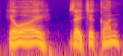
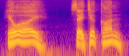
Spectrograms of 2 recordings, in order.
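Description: First: Raised voice calling through a closed door; mother calls her son awake, voice raised to carry. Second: Higher, louder call through the door; calling again louder. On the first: Mother calling her son through the door, raised voice. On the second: Mother knocks again and calls her silent son, louder. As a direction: call him again, pushing the voice to carry. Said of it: "gõ cửa rồi hỏi tiếp". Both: Acted.

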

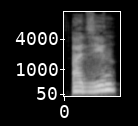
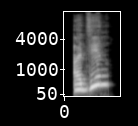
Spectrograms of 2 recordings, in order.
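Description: First: ОДИН answered low, without the questioning leap; short, lower-pitched reply on ОДИН; confirming answer. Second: ОДИН asked with a high rising end; short rising query on ОДИН; questioning. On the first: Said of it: "резюмировала я". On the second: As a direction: lift ОДИН sharply upward as a question. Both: A narrator's reading.

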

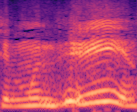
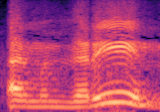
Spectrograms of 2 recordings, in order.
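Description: First: المنذرين as "al-mundhirīn"; rejected kasra reading. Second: المنذرين as "al-mundharīn"; correct fatha reading. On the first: Teacher rejecting the wrong word, rejected kasra reading. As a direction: put "dhi" inside المنذرين. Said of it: "مش المنذرين". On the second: Teacher confirming the right word to students, correct fatha reading. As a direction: say المنذرين with "dha", lower pitch. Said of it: "بالفتح". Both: Shown as a demonstration.

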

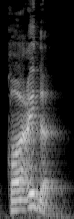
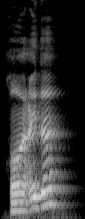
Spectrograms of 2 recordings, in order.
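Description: No difference in how they are said.

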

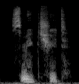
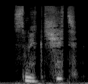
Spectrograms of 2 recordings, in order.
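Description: First: Soft, subdued statement; understated reply, kept soft; quiet answer. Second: Incredulous question, rising at the end; a touch of mocking amusement, pitched above his answer; scornful laughing echo. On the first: Man explaining his offer to the angry heroine, quiet answer. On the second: Heroine throwing his word back, mildly laughing echo. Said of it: "рассмеялась я". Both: A narrator's reading.

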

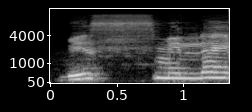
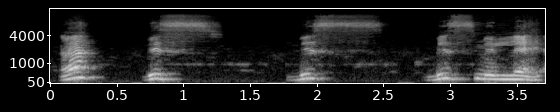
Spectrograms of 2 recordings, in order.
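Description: First: Slow بسم الله with a heavy, over-long س; exaggerated hams. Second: بس then بسم الله, the breath easing out on س; natural hams demo. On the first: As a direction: overdo the hiss on the س of بسم. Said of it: "خف عليها شويه". (مبالغة في همس سين بسم الله) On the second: Shown as a demonstration. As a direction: teach بسم الله slowly with a light airy س. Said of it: "قول كده اهو". (همس سهل في سين بسم الله)

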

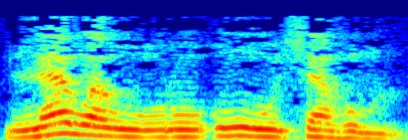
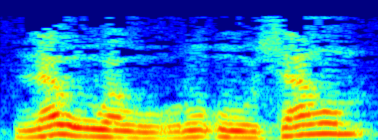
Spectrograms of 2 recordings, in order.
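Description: First: "لووا" as "lawaw", single undoubled w; lightened waw. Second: Said in the usual way. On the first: Shown as a demonstration. Teacher demonstrating Qalun, "لووا" with light waw. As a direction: say "لووا" without doubling the first waw. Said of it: "بتخفيف الواو، هكذا". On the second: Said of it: "قرأ قالون بتخفيف الواو".

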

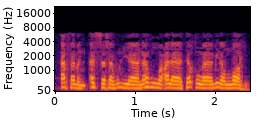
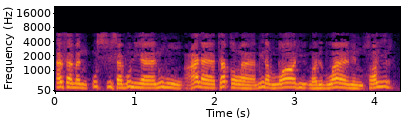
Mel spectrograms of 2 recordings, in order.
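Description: First: Said in the usual way. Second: "أسس" as ussisa, "بنيانه" as bunyanuhu; Qalun passive reading. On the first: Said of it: "قرأ قالون بضم الهمز". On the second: Shown as a demonstration. Teacher demonstrates Qalun's passive, "أسس" read ussisa. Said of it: "بضم الهمز وكسر السين مشددة".

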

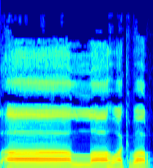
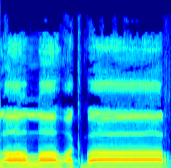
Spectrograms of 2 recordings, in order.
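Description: First: "آه، الله أكبر" drawn out with a rising, doubtful question tune; questioning Allahu akbar. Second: "الله أكبر" said as a firm, very slow declaration; correct takbir. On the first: Teacher demonstrating the wrong questioning takbir. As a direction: ask "الله أكبر" as if asking whether it is so. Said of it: "صار استفهام". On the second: Teacher demonstrating the correct takbir. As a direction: proclaim "الله أكبر" slowly and steadily. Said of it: "ولا تقول". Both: Shown as a demonstration.

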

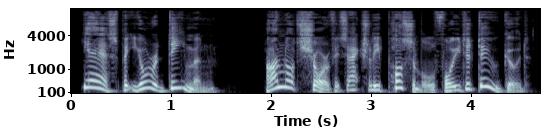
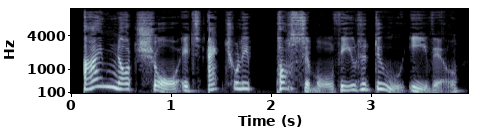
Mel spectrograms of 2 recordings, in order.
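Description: First: Prim, earnest angel voice, pitched higher; a fussy angel stating a rule sincerely. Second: Dry sarcasm, pitched higher; mock the angel's own words back at him; sarcastic demon. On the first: Acted. Angel telling the demon he can't do good, earnestly prim. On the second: Demon throwing the angel's words back, sarcastic. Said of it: "said Crawley sarcastically".

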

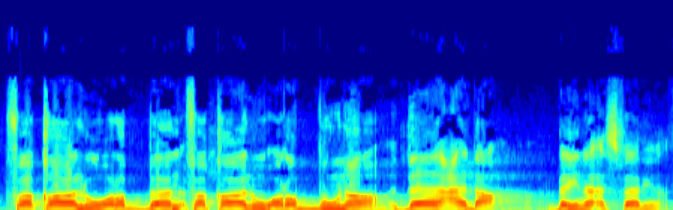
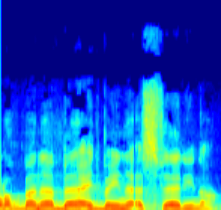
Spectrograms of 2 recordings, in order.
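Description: First: "ربنا" with a u vowel as rabbuna, said slowly; nominative reading. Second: "ربنا باعد" recited with an a vowel on rabbana; Quranic recitation. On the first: Teacher reciting the nominative reading for the class. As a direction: recite "فقالوا ربنا باعد" slowly, rabbuna then baa'ada. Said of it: "قراءة أخرى بالرفع". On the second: Teacher reciting the first reading of the Saba verse. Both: Shown as a demonstration.

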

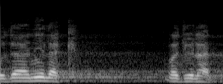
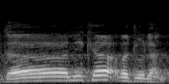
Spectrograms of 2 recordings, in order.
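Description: First: ذاني لك said with an added lām, as the form to avoid; wrong form. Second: ذانك رجلان slow and careful, kāf without lām; right form. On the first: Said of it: "ولا تقول". (نطق ذاني لك الخاطئ بتمهل) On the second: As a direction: model ذانك رجلان as the correct answer. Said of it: "تقول". (نطق ذانك رجلان الصحيح ببطء) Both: Shown as a demonstration.

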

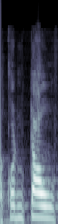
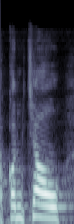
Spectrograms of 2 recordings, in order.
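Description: First: "trâu" with a curled-tongue "tr"; clear southern retroflex. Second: "trâu" softened to "châu", tongue not curled; northern pronunciation. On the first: Teacher shows what northerners cannot say, retroflex "tr" in "trâu". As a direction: curl the tongue back firmly on "trâu". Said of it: "chứ họ không đọc ra được là". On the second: Teacher imitates northern speakers for viewers, unclear "ch" in "trâu". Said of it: "miền Bắc đọc âm này không rõ". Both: Shown as a demonstration.

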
